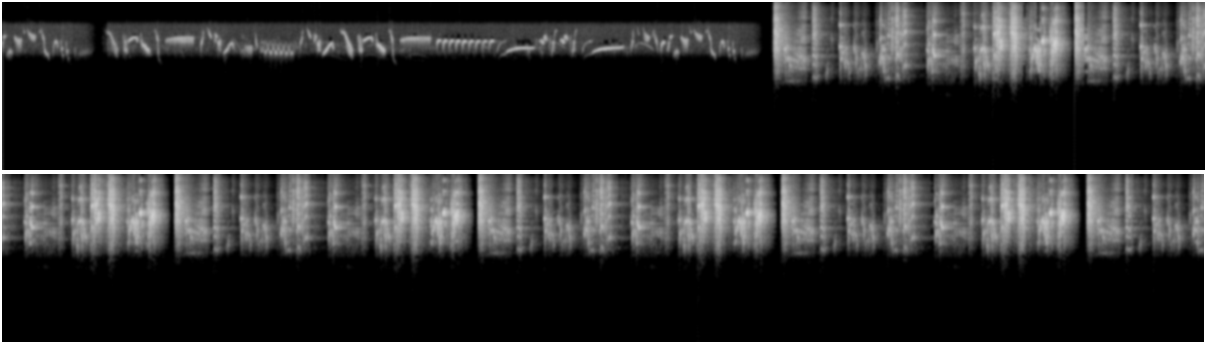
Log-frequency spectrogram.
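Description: Songbird chirps and whistles in a varied run of short notes, then about nine and a half seconds in an abrupt switch to louder, dense, rapid chirping that keeps on in quick clusters.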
